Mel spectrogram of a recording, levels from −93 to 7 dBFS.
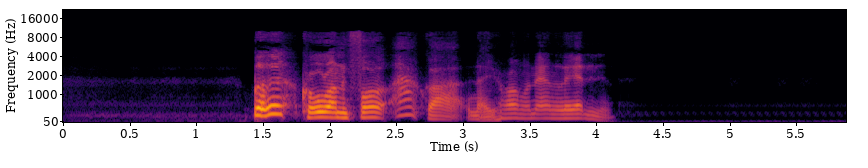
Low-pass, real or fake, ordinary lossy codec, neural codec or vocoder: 9.9 kHz; fake; MP3, 48 kbps; codec, 16 kHz in and 24 kHz out, 0.4 kbps, LongCat-Audio-Codec, four codebook decoder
